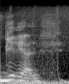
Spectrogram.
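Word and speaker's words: BeReal: Ouais, mais je pense que c'est biril, hein. Oui, oui, oui, non, mais oui, mais bon, il euh, y en a ici, ils prononcent biréal.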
